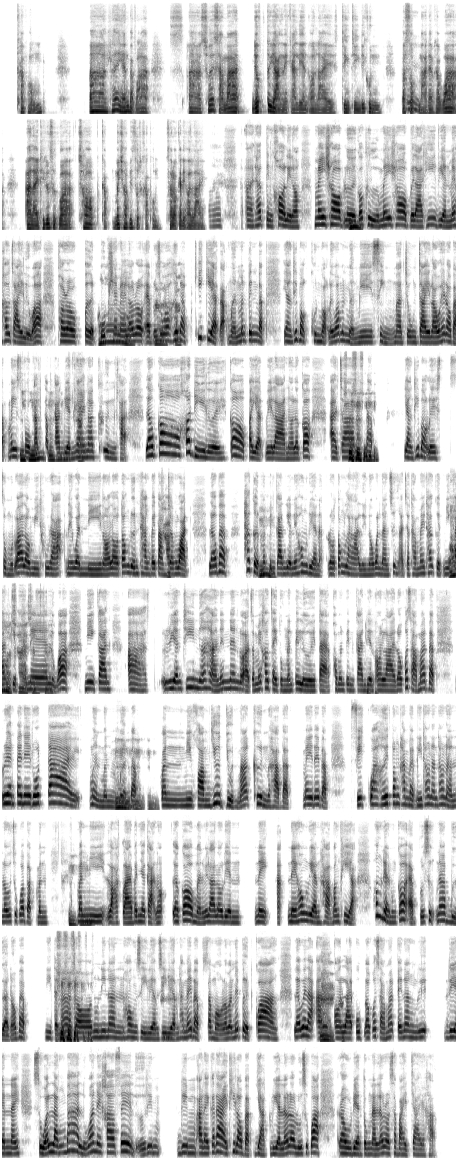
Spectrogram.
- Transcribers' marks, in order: chuckle; chuckle
- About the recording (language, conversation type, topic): Thai, podcast, เรียนออนไลน์กับเรียนในห้องเรียนต่างกันอย่างไรสำหรับคุณ?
